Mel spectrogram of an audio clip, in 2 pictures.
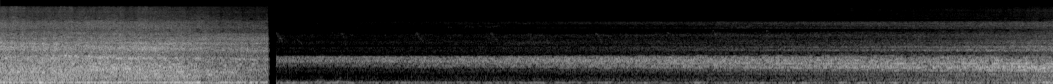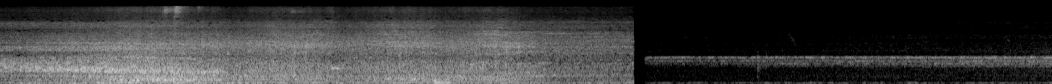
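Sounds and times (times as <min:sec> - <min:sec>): train wheels rumbling on rails: 0:00.0 - 0:02.7, 0:07.4 - 0:16.9
electric locomotive passing: 0:00.0 - 0:21.0.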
